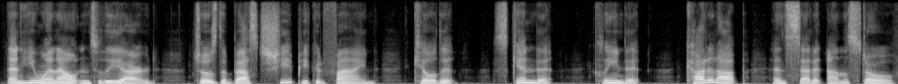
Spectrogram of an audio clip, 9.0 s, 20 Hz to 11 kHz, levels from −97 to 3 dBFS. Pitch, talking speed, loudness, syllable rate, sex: 215 Hz, 195 wpm, -16 LUFS, 5.2 syllables/s, female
